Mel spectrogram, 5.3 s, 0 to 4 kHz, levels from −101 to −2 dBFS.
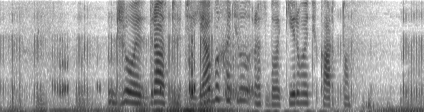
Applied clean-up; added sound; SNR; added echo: none; Purr; 1 dB; none.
